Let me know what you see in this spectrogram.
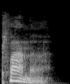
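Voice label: "planner", British English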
